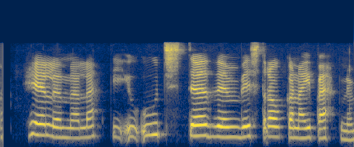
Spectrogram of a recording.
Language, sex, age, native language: Icelandic, female, 11, Icelandic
